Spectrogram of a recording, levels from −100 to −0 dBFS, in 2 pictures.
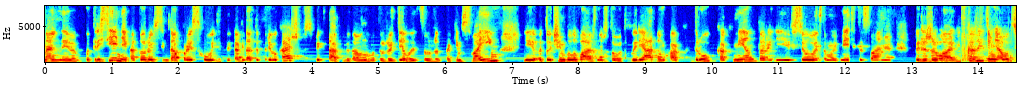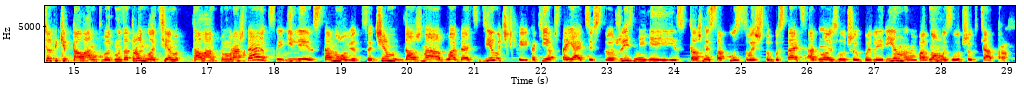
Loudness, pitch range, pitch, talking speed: -10 LUFS, 195-295 Hz, 230 Hz, 160 wpm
